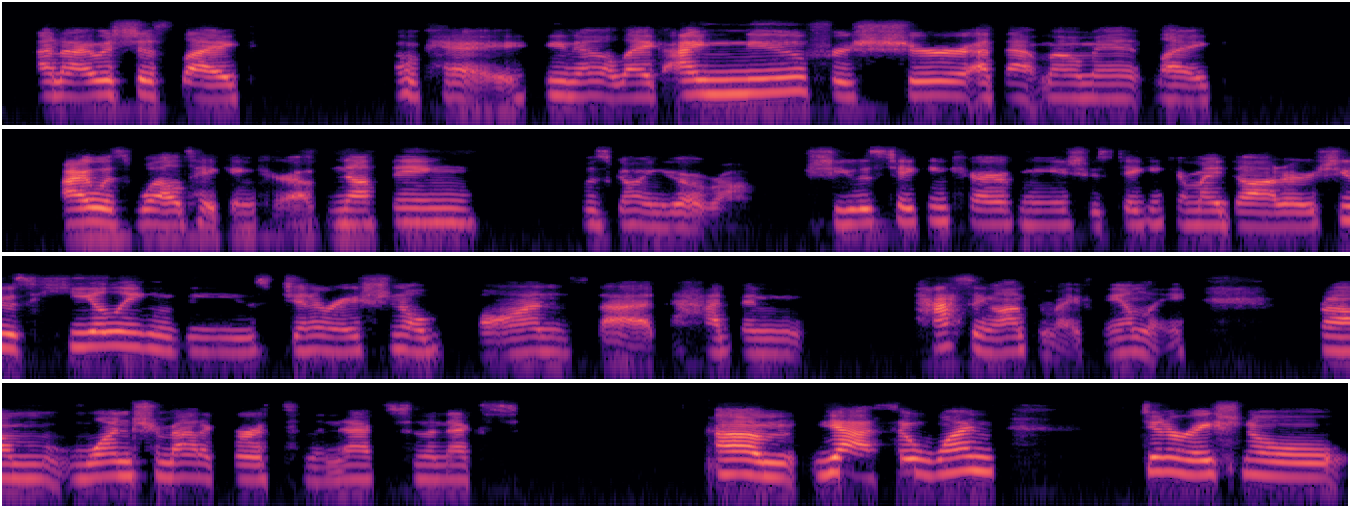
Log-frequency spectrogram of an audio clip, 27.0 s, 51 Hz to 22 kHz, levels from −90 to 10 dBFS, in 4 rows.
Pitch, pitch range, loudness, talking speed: 205 Hz, 195-230 Hz, -24 LUFS, 160 wpm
